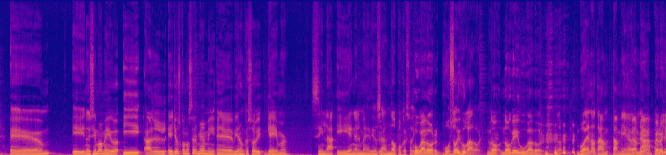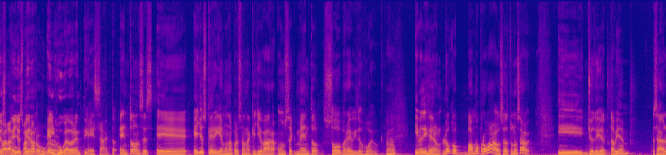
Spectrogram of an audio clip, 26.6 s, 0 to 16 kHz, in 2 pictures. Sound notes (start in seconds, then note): 10.8 laughs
